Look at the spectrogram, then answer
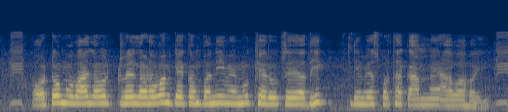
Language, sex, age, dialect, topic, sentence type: Magahi, male, 36-40, Western, banking, statement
